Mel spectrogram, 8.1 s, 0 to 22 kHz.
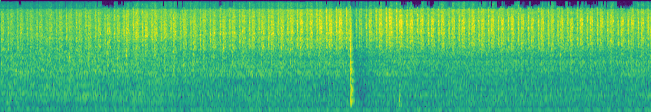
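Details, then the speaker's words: Just over 110,000-mile V8 replacement vehicle at idle, sounding better than yesterday: rough uneven idle with irregular stumble and sharp ticks, missing; knock starting; owner guesses bottom end. "Actually sounds way better than it did yesterday. Definitely missing though. Oh, it's starting to knock."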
